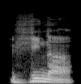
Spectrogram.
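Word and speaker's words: жена: L'accentuation se situe sur le A. Et vous remarquez ici que le y se lit comme un i, tout simplement parce que le Y n'est pas accentué. Donc dans un mot quand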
